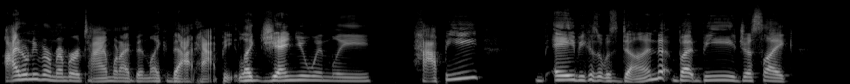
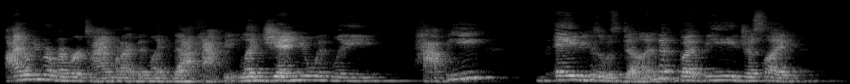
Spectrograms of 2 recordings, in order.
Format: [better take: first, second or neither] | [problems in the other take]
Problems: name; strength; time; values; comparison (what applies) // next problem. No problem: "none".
first | room echo; noticeable; dies away in 0.7 s // off-mic speech; far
